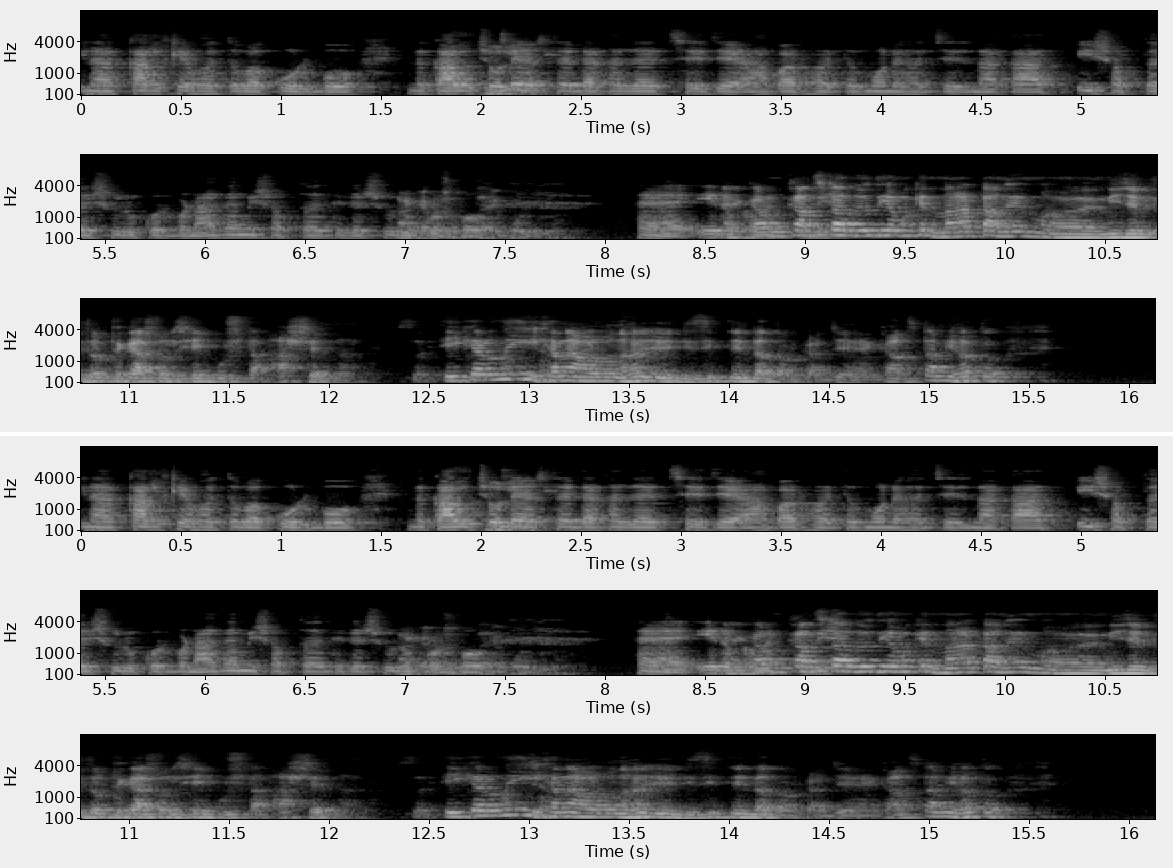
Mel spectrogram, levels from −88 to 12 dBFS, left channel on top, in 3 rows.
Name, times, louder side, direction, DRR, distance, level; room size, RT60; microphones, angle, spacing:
voice 1, 0.0-7.8 8.2-9.2 10.9-11.1, right 1 dB, 15° right, 0.4 m, -34 dB
voice 2, 7.0-7.8 8.6-12.1 12.4-15.6, left 1 dB, 85° left, 0.7 m, -30 dB
2.8 x 2.1 x 2.8 m
head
